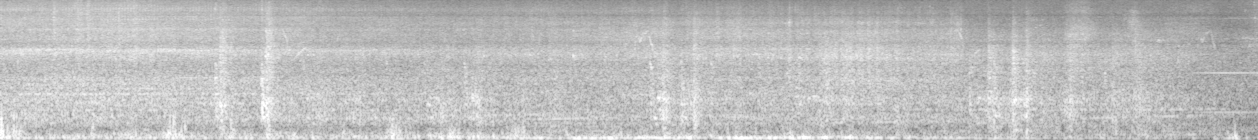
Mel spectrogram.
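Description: A train rumbles away along the tracks, its sound fading.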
